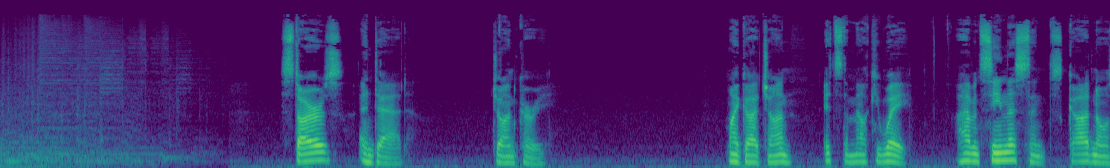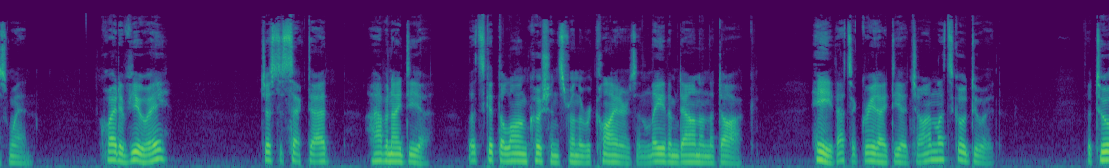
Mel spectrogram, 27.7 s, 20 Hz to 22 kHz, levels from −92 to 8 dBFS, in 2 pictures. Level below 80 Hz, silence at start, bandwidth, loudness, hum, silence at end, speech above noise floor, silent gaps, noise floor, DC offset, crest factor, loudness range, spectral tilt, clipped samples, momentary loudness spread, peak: -50 dBFS; 0 s; 16.5 kHz; -21 LUFS; none; 0 s; 42 dB; none; -62 dBFS; under 0.1%; 20 dB; 7 LU; -4.5 dB/octave; under 0.1%; 14 LU; -2 dBFS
